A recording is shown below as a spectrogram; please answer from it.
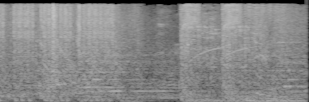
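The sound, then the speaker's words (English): Gunshots from a weapon fired in a film scene come as a dense, continuous burst of overlapping reports. The burst stays at a steady moderate loudness with no talk. “Jewel really does not like firing a weapon. That was the first time she fired it.”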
